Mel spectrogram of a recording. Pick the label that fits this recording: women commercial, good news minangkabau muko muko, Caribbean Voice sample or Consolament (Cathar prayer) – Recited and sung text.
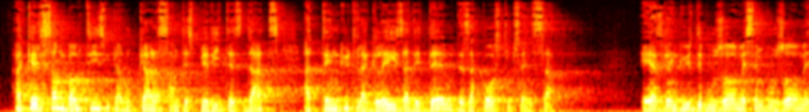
Consolament (Cathar prayer) – Recited and sung text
